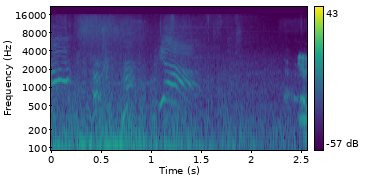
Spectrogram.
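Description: A magical blast rumbles and whooshes.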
